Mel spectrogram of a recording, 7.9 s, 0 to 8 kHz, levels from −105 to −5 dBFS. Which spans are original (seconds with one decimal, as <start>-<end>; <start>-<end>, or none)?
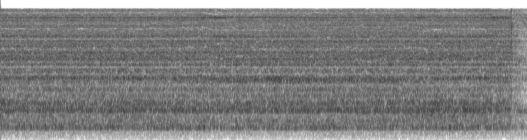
0.0-7.9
